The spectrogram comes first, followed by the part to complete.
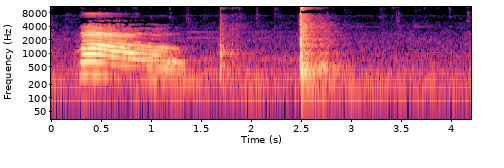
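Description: A high voice gives one long, falling 'ooh', like a child's wail. About a second later come two sharp clicks or snaps, and the second is the loudest sound.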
